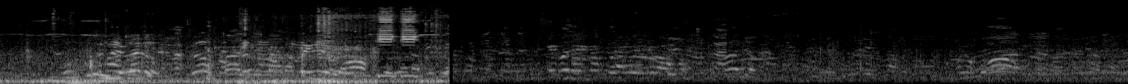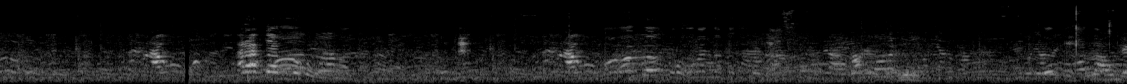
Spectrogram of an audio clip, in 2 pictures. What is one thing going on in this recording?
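A crowd of men talk and call out nearby.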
